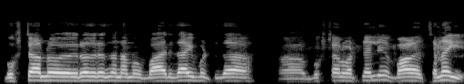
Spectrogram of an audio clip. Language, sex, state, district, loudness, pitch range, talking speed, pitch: Kannada, male, Karnataka, Raichur, -15 LUFS, 160-185 Hz, 105 wpm, 175 Hz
